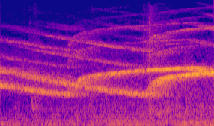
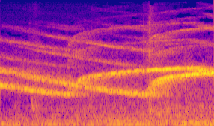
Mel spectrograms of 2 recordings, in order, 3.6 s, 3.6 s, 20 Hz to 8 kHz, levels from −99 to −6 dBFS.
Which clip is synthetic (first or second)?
second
